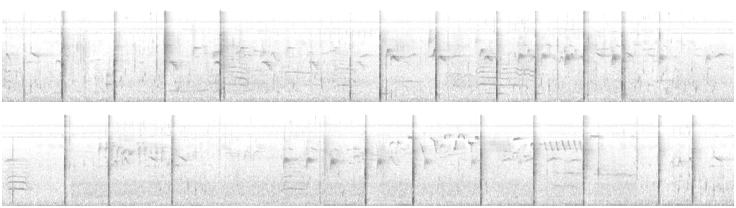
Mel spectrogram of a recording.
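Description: A blade chopping into a wooden pole: about twenty sharp, clean strikes, roughly one a second, with a couple of short pauses. Birds chirp between the strikes.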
